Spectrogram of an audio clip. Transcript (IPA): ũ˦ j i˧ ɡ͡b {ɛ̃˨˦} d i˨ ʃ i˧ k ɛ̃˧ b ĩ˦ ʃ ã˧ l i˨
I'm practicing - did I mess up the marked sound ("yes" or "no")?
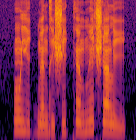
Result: yes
